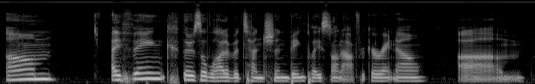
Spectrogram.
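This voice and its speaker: A woman's voice: low voice, gravelly, darkish tone, no echo. A woman guest speaking earnestly and with emphasis in a casual conversation. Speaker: guest, cultural producer.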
